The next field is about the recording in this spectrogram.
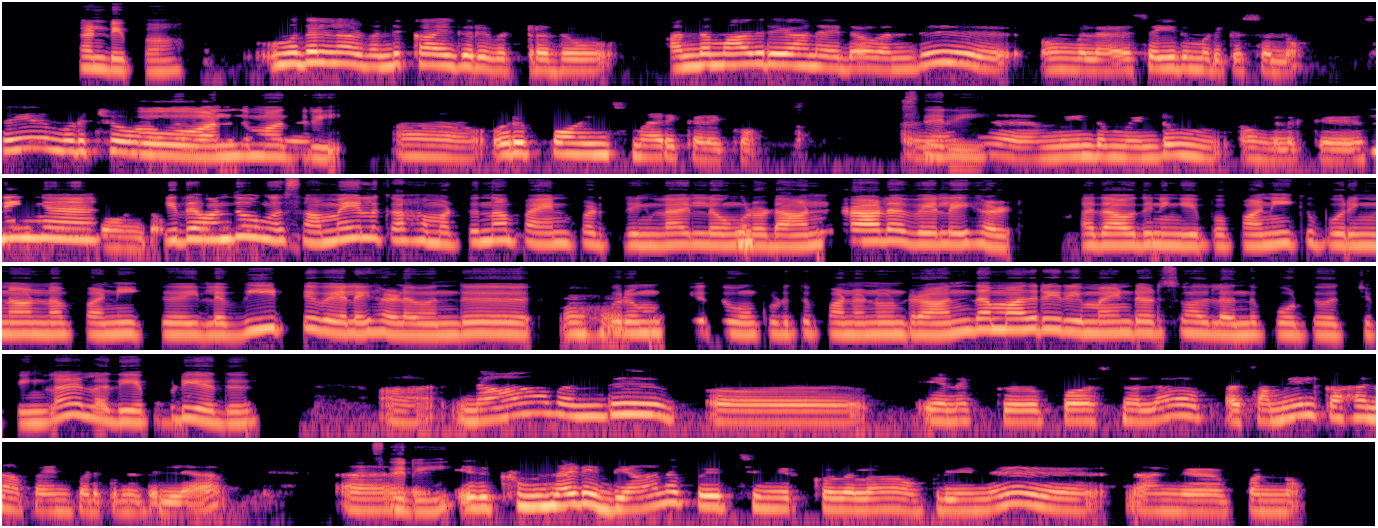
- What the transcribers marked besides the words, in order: static; other noise; dog barking; mechanical hum; in English: "பாயிண்ட்ஸ்"; tapping; distorted speech; in English: "ரிமைண்டர்ஸும்"; in English: "பர்சனலா"; laughing while speaking: "இதுக்கு முன்னாடி தியானப் பயிற்சி மேற்கொள்ளலாம் அப்படின்னு நாங்க பண்ணோம்"
- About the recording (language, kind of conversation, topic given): Tamil, podcast, உங்களுக்கு அதிகம் உதவிய உற்பத்தித் திறன் செயலிகள் எவை என்று சொல்ல முடியுமா?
